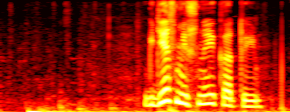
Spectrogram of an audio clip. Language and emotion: Russian, neutral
